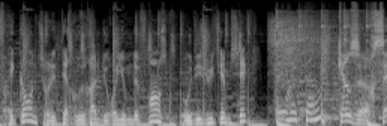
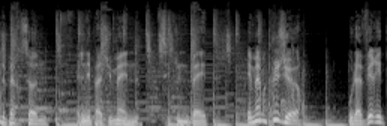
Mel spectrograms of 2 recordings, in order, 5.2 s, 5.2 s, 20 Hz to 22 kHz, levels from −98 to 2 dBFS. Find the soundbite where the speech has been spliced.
first; 1 cut; at 3.5 s

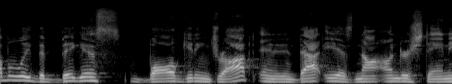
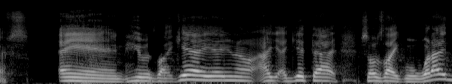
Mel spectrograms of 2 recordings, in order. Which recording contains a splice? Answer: first; 1 cut; at 1.2 s

